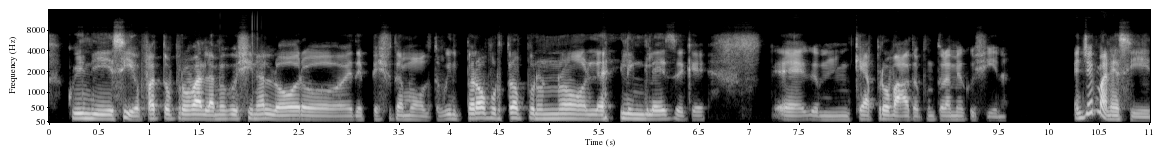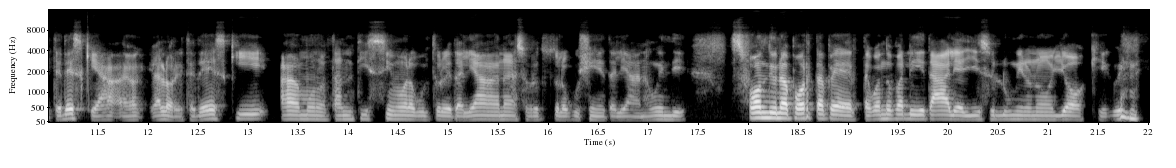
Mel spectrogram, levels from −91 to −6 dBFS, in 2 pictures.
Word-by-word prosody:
Quindi 150 -4 0
sì, 125 - +5
ho - - -1
fatto 145 0 0
provare 145 -1 +4
la 130 - +3
mia 140 +1 -3
cucina 145 +1 -1
a - - +2
loro 125 -4 +1
ed 115 0 -7
è 115 - -4
piaciuta 130 - -5
molto. 120 -2 -8
Quindi, 140 +1 -8
però 160 +4 +3
purtroppo 160 +1 -1
non 145 0 -4
ho 150 -1 +2
le 140 -1 -1
l'inglese 140 -3 -3
che, 125 0 -8 0.6
ehm, 120 -1 -3
che 135 - -2
ha 125 - +1
provato 120 -3 +1
appunto 120 +1 -10
la 120 - +1
mia 115 0 -5
cucina. 110 -2 -10 0.7
In - - -1
Germania 125 -1 +3
sì, 105 -3 0
i - - -8
tedeschi 145 -2 +2
a 115 0 -3
allora, 120 -2 -1
i 110 - -13
tedeschi 145 +3 -2
amano 130 -2 0
tantissimo 130 +2 -1
la 125 - +1
cultura 120 0 -6
italiana 125 +2 0
e - - -8
soprattutto 115 -1 -2
la 115 - -4
cucina 115 +1 -5
italiana, 110 -1 -8
quindi 120 0 -6
sfondi 175 +1 +4
una 165 -1 +9
porta 155 -1 +4
aperta, 130 -4 +2
quando 135 +2 -1
parli 140 -1 -1
d'Italia 135 -1 +5
gli 120 +1 -4
si 130 - +1
illuminano 125 -1 -4
gli 120 +1 -4
occhi 115 -2 -2
quindi, 145 +4 -2
125 Hz, 170 wpm, -24 LUFS, 120-140 Hz, 0.7 s, una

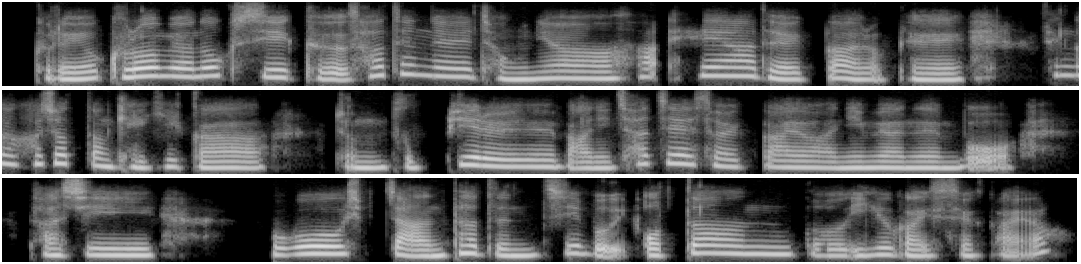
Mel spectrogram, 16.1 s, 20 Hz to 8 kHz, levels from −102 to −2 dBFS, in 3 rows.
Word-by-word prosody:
그래요? 195 -1 +1
그러면 255 +2 +4
혹시 250 -4 0
그 185 -4 0
'사진을 275 - -2
정리 200 -1 -1 0.4
하 250 - -1 0.2
해야 280 -1 +3
될까.' 195 -3 0
이렇게 180 -1 -2 0.4
생각하셨던 285 -5 -2
계기가 175 -2 -2 0.3
좀 175 -1 -1
부피를 200 +2 +1
많이 170 -2 -1
차지해서일까요, 215 -9 -2
아니면은 175 0 0
뭐 - - -2 0.4
다시 185 0 +2 0.6
보고 225 +3 +6
싶지 225 - -2
않다든지 185 +4 +1
뭐 - - +2 0.2
어떤 225 +3 +2
그 175 0 -4
이유가 180 +1 0
있을까요? 175 +8 -5
195 Hz, 255 characters per minute, -27 LUFS, 180-245 Hz, 0.6 s, 보고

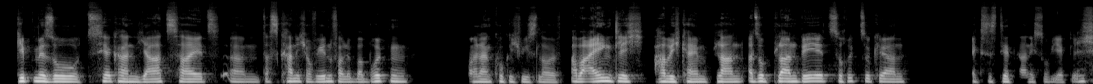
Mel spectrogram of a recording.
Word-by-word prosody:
gebe 150 +1 +3
mir 145 -2 +8
so 130 -2 +3
circa 140 +1 0
'n 125 - 0
Jahr 125 +2 +1
Zeit.“ 125 -2 -1
Ähm, 120 -2 -7
das 125 -1 -6
kann 140 -1 0
ich 135 -2 -2
auf 120 - -7
jeden 130 +2 +2
Fall 125 -2 -3
überbrücken 130 +2 -2 0.5
und 120 -1 -4
dann 120 -1 0
gucke 125 0 -5
ich, 115 - -11
wie's 115 -2 -5
läuft. 110 -2 -6
Aber 130 -1 +1
eigentlich 140 0 +3
habe 130 -1 +4
ich 125 - 0
keinen 125 -3 0
Plan 125 0 0
also, 140 +1 +2
Plan 135 -1 +2
B 145 +1 +4
zurückzukehren 140 -3 -4 0.7
existiert 125 +1 -6
gar 110 - -11
nicht 115 -2 -10
so 120 - -13
wirklich. 120 +6 -8
130 Hz, 200 wpm, -21 LUFS, 120-140 Hz, 0.7 s, mir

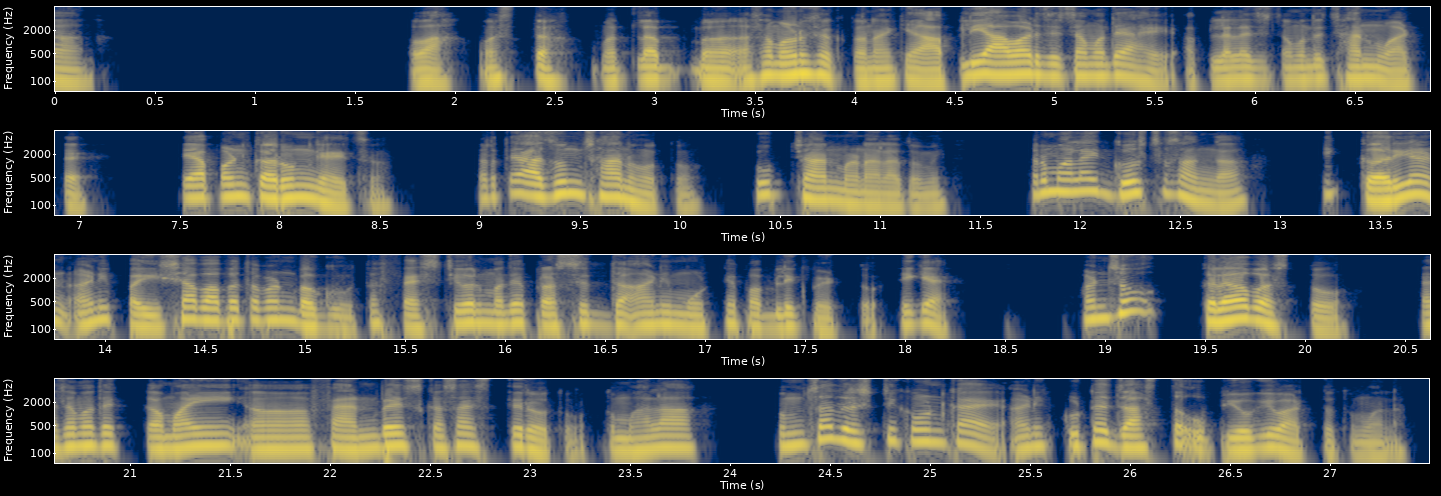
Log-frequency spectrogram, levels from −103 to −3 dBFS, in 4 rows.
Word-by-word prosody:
हां. 100 -2 -3 1.6
वाह! 100 -2 0 0.2
मस्त! 115 +3 -3 0.3
मतलब 110 +1 -2
अ, - - +3 0.2
असं 135 +7 +1
म्हणू 150 +2 +6
शकतो 125 -8 0
ना, 105 +1 0
की 110 +1 -4
आपली 105 +9 +1
आवड 150 0 +6
ज्याच्यामध्ये 135 0 0
आहे, 110 -7 -2
आपल्याला 110 +5 -2
ज्याच्यामध्ये 115 +2 -4
छान 120 -1 0
वाटतंय, 95 -2 -4 0.5
ते - - +1
आपण 170 +2 +3
करून 155 +1 +5
घ्यायचं. 100 -7 -1 0.5
तर 155 - -6
ते 205 - -3
अजून 195 +2 +4
छान 165 -3 +3
होतं. 95 -5 -4 0.3
खूप 190 0 -1
छान 140 -2 +3
म्हणाला 105 -5 -2
तुम्ही. 95 +1 -7 0.4
तर 205 - +1
मला 230 +1 +3
एक 230 - 0
गोष्ट 205 +2 +2
सांगा, 125 - -1 0.4
की 195 - -8
करियर 155 +8 +6
आणि 155 +6 +2
पैशाबाबत 170 +9 +1
आपण 175 0 0
बघू, 110 -5 0
तर 145 - -4
फेस्टिव्हलमध्ये 140 +6 +1
प्रसिद्ध 125 +1 -2
आणि 130 +2 +1
मोठे 125 +1 -2
पब्लिक 115 0 -1
भेटतो, 95 -4 -8
ठीक 135 +2 -4
आहे? 130 - 0 0.7
पण 185 +1 +3
जो 275 +4 +2 0.3
क्लब 170 +3 +7
असतो, 105 -7 -3 0.4
त्याच्यामध्ये 155 +4 +1 0.2
कमाई 145 +5 +2
अ, 130 0 +1
फॅन 130 +1 +1
बेस 155 0 +3
कसा 150 +2 -1
स्थिर 145 0 -4
होतो? 105 -3 -3
तुम्हाला 125 +4 0 0.5
तुमचा 170 +9 +1
दृष्टिकोन 200 -1 0
काय 175 -4 -1
आहे, 115 - -7
आणि 145 +3 -1
कुठे 160 +5 0
जास्त 140 -1 0
उपयोगी 125 +3 0
वाटतं 105 -5 -2
तुम्हाला? 95 +1 -8
135 Hz, 160 wpm, -23 LUFS, 115-160 Hz, 1.6 s, क्लब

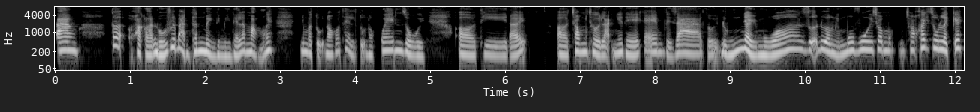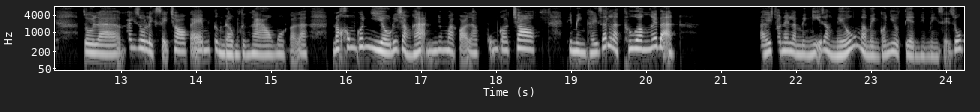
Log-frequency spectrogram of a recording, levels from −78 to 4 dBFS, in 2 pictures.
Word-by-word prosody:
tang. 230 0 +6 0.5
Tức 340 - +2
là - - +1 0.2
hoặc 190 -3 +2
là 160 -1 +2
đối 175 -3 +4
với 295 - +3
bản - - +2
thân 210 +1 +4
mình 185 -7 +4
thì - - -2
mình 145 -1 -4
thấy 160 - 0
là 205 - +1
mỏng 195 -6 +2
ấy, 225 - +2 0.4
nhưng 210 -1 0
mà 180 - -1
tụi - - -5
nó 170 -1 -1
có 200 +4 -6
thể 240 - -7
là 170 - -5
tụi - - -7
nó 160 - -4
quen 225 0 0
rồi. 155 -7 0 0.4
Ờ, 160 -3 0
thì 155 -3 -5
đấy, 160 +9 +1 0.4
ờ, 165 -2 0
trong 200 +3 +2
trời 185 -5 +1
lạnh 155 - +1
như 190 +1 +1
thế, 165 -2 0
các - - -4
em 195 -1 -1
phải 150 - -5
ra 180 +1 +2
rồi 160 - -5
đứng 185 +6 +1
nhảy 210 -12 +6
múa 165 +7 +3 0.2
giữa 230 0 0
đường 225 -6 +2
để 155 - -4
mua 200 +7 +1
vui 235 +2 +2
cho 240 - +1
một 220 -1 -3 0.2
cho 230 +1 -2
khách 275 +3 0
du 265 - +3
lịch 240 0 +4
ấy, 270 - +4 0.4
rồi 195 -2 +3
là 175 -1 +1
khách 285 - -5
du 270 -1 +2
lịch 205 -6 -1
sẽ - - -3
cho 215 -3 +1
các 200 - -6
em 230 0 -1
từng 220 -5 -2
đồng, 170 -1 0
từng 170 -2 -5
hào 165 -2 0
một. 170 0 -7
Gọi - - -7
là, 180 - -3 0.3
nó 245 - +3
không 285 +2 -2
có 305 - +2
nhiều 240 -11 +5
đi 235 - 0
chẳng 220 -9 0
hạn, 185 - +3
nhưng 230 +2 -2
mà, 215 -3 0
gọi - - -1
là, 185 - -3
cũng 235 +2 -8
có 230 -2 -3
cho. 255 -1 +5 0.4
Thì 225 - -3
mình 205 -3 +2
thấy 190 +1 -2
rất 300 +7 +2
là 260 -8 +2
thương 255 -1 +4
ấy 305 - +4
bạn. 295 - +4 1.2
Đấy, 175 +3 0
cho 230 -1 -8
nên 215 -1 +1
là 190 - 0
mình 170 -2 -3
nghĩ 180 +4 -1
rằng 210 -9 -2
nếu 190 - +2
mà 220 - +1
mình 155 -2 -4
có 160 - -6
nhiều 195 0 -1
tiền 155 -4 -4
thì 150 - -8
mình 145 0 -10
sẽ - - -8
giúp 245 +1 -1
195 Hz, 275 wpm, -22 LUFS, 170-230 Hz, 1.2 s, tang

